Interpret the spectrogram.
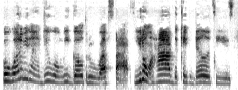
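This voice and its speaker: A woman's voice: medium pitch, normal speed, slightly rough, no echo. A woman in her thirties on a podcast panel, speaking emphatically and with strong opinions. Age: 30s. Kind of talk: casual panel chat.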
